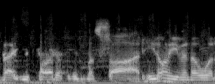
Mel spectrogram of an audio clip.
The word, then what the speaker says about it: Mossad: interpretation of the Mossad, that's how you say it, Mossad, not Mossad, Mossad. Get it straight.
